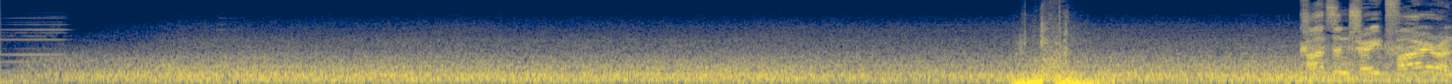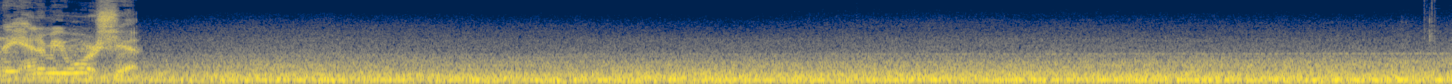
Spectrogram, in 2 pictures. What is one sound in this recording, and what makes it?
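Water rushes and splashes along a warship's hull.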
